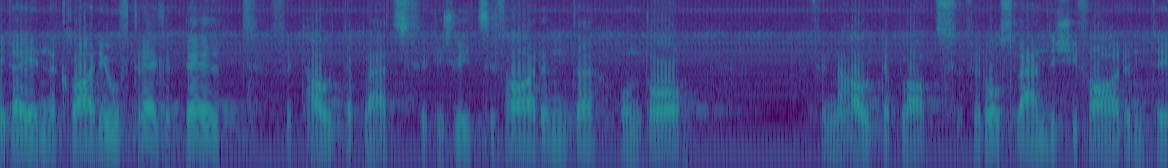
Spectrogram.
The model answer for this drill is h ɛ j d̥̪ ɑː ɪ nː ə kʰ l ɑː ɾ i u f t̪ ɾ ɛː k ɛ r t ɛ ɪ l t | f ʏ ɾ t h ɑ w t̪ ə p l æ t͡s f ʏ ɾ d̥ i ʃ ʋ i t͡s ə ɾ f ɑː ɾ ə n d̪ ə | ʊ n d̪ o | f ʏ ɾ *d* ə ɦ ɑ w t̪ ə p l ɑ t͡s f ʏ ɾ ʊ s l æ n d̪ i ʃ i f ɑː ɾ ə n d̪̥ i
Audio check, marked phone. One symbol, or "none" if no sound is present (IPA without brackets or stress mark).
n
